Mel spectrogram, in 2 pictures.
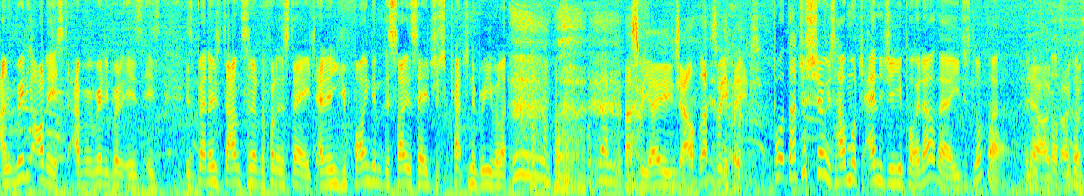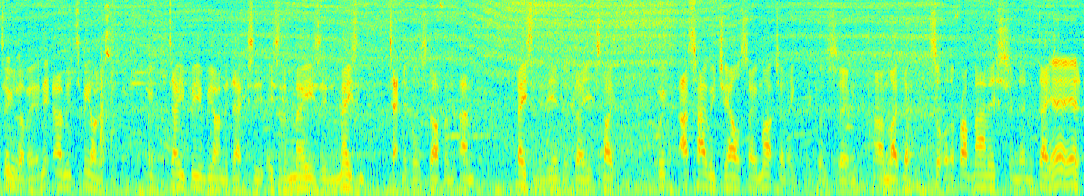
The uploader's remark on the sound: Today's episode was recorded at West Mids Showground for the Bonfire and Fireworks Bonanza hosted by The 90's Revival.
